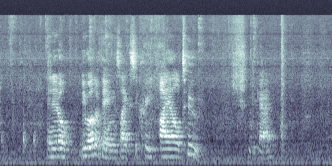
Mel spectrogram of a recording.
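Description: A man lectures nearby.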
